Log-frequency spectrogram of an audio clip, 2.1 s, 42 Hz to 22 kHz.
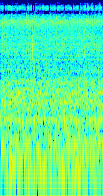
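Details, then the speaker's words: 2005 VW Golf Mk5 1.6 FSI after new spark plugs and a coil pack for a P0302 misfire: steady, even low idle rumble with no stumble or skipped beats; rough idle gone, normal idle. "but that misfire has definitely gone alhamdulillah we'll check that code again in a second but that rough idle is definitely gone let's go and see it from outside oh guys so check this out because it's running really smooth now you see"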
